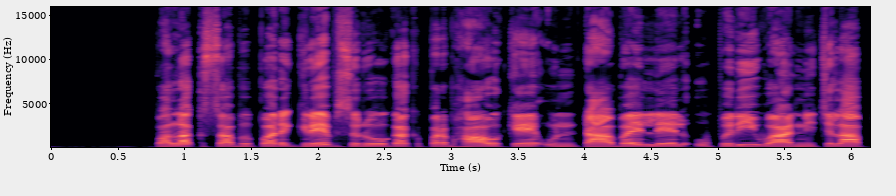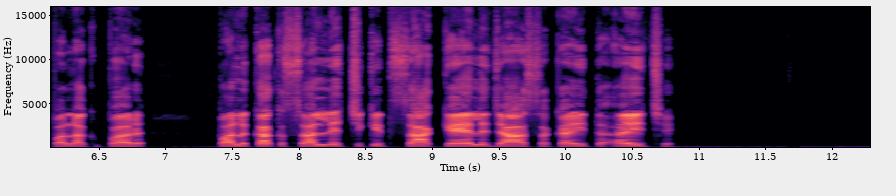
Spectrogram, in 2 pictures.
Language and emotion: Maithili, neutral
